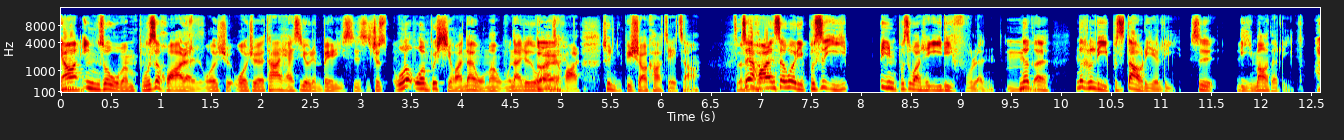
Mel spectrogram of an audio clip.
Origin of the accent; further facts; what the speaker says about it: Taiwan; 但其实我们谁都不是，我们其实是台湾人。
